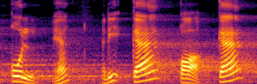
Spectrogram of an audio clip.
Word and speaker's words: Qul: salah tapi Mi Qul Qul ini bukan KL tapi Qul Ya jadi ka qo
